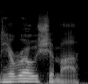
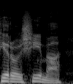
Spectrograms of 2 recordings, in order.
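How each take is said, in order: First: The name follows the common Western pronunciation. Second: The name follows the Japanese pronunciation. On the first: "everybody else pronounces it Hiroshima" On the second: "the Japanese pronunciation is Hiroshima"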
